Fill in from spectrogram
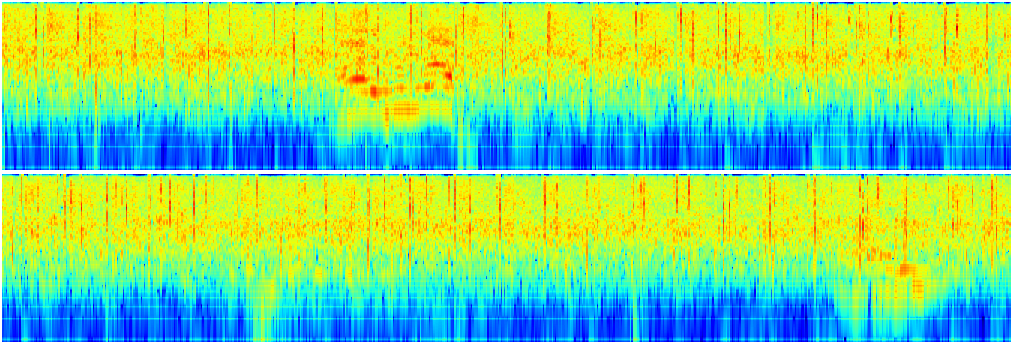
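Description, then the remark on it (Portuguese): A loud, sustained, thunderous round of applause saluting testimonies of God's glory fills the whole stretch, dense clapping with no break, while a few voices shout out exclamations over it. “Nós devíamos saudar todos estes testemunhos da glória de Deus operando em todos os lugares com uma estrondosa salva de palmas.”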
